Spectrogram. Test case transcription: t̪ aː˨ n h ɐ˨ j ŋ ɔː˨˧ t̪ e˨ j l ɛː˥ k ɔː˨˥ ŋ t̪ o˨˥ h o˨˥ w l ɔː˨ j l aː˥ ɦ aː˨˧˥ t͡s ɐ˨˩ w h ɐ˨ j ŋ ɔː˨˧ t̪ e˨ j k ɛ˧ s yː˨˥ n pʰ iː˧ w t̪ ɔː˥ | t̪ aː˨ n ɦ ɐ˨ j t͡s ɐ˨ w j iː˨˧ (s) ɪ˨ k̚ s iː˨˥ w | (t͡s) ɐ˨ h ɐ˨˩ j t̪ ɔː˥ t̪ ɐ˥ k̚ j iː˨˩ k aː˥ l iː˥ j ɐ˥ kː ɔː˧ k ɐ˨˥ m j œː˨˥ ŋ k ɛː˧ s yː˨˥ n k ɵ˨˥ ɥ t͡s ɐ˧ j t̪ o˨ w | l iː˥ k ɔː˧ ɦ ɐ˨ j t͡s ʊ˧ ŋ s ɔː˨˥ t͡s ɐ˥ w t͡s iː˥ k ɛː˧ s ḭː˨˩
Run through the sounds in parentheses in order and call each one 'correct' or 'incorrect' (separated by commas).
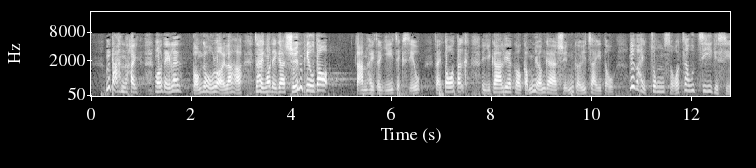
incorrect, correct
